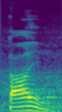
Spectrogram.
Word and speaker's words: time: टाइम TIME, यहाँ अंत में ई है, उसका उच्चारण नहीं करते, उसके पहले टी के बाद आई है, उसका पूरा उच्चारण करते हैं, द टाइम।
